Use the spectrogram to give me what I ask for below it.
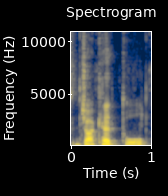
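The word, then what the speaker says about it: ジャケット: So, jacket is jacket and you can hear how this sounds just like jacket in English.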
